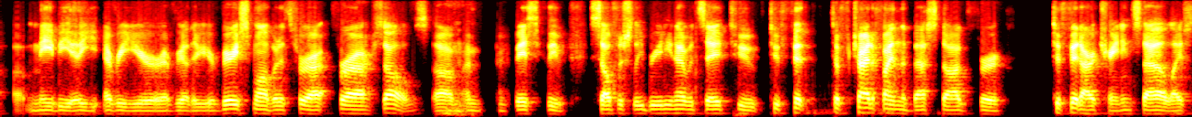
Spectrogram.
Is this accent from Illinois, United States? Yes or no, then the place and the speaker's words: no; Green Bay, Wisconsin, United States; also born or lived in Rhinelander, Wisconsin / Pulaski, Wisconsin; I moved down here in elementary school and lived around the Green Bay area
